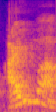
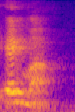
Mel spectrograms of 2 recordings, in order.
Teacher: kalau sudah A dan I menjadi E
